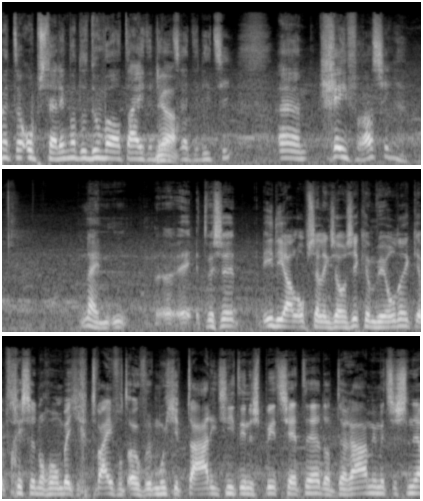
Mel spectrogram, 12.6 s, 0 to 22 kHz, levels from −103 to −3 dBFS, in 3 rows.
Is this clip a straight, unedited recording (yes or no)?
yes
